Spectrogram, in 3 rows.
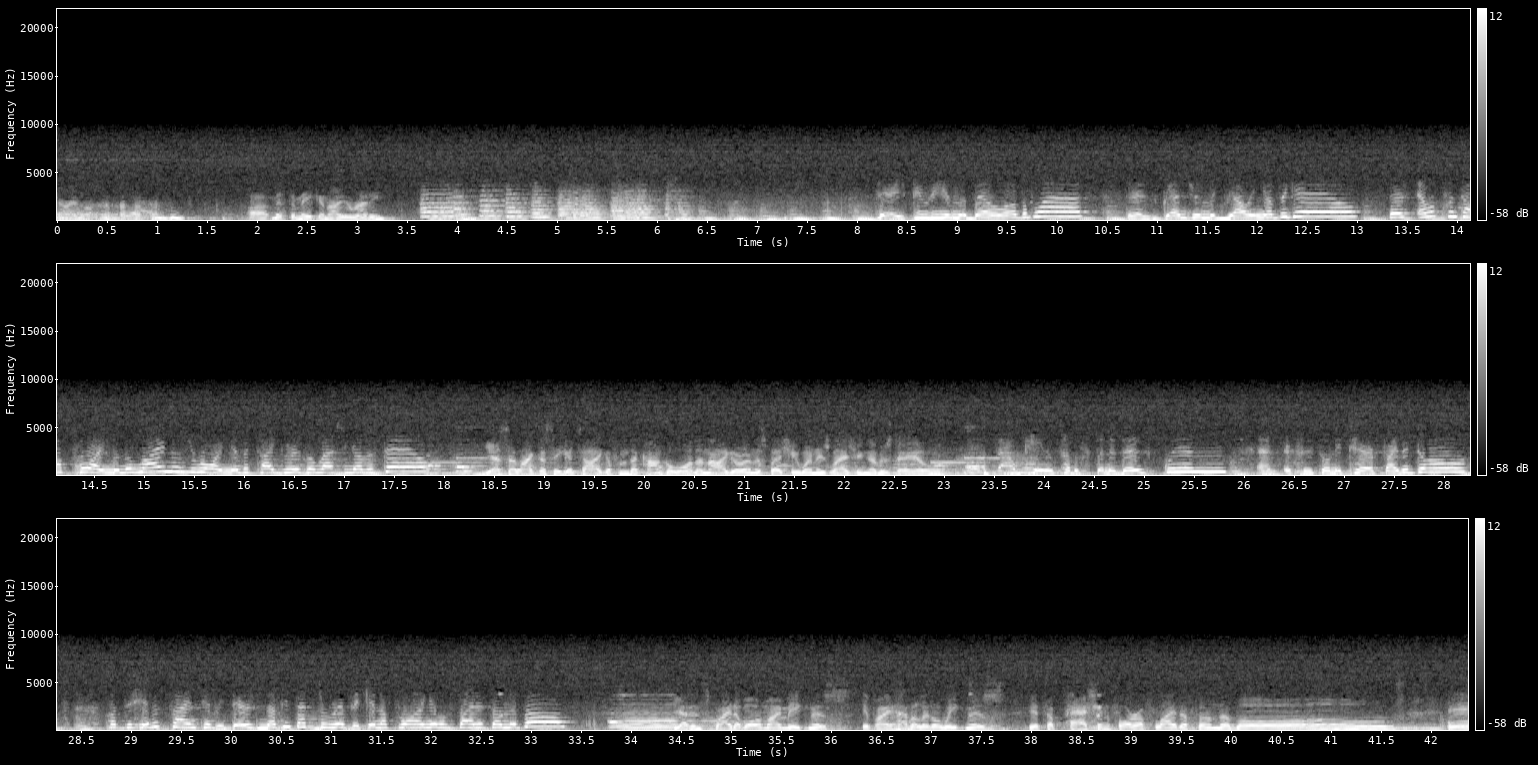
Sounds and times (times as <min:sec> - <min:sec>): Music: 0:01.7 - 0:42.3
Speech: 0:34.5 - 0:40.1.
